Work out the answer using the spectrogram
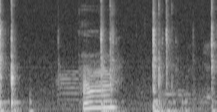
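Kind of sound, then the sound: computer keyboard key presses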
